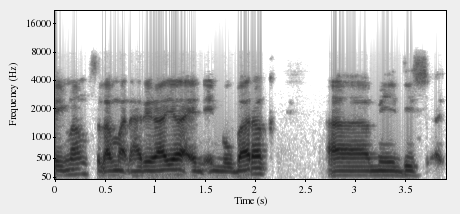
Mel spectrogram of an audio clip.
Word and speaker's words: Selamat Hari Raya: And that's how they say it in Malaysia, Imam. Selamat Hari Raya and Eid Mubarak.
